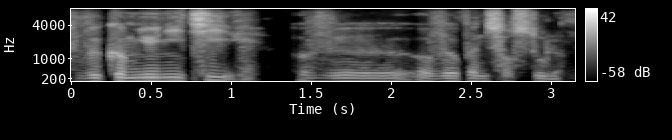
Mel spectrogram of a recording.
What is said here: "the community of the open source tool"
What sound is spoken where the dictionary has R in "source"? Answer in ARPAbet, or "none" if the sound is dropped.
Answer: R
